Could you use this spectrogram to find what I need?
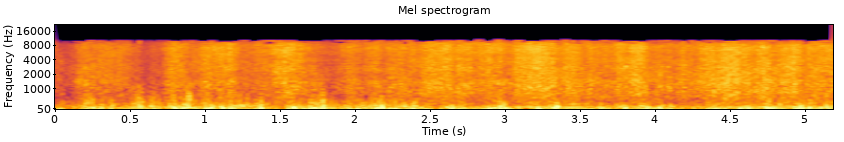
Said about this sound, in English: As he pilots the boat away from Tillman Island in Maryland, it glides by beautiful homes near the water.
